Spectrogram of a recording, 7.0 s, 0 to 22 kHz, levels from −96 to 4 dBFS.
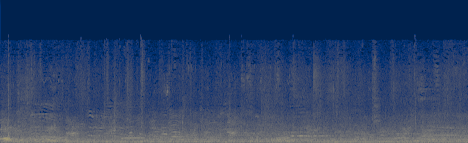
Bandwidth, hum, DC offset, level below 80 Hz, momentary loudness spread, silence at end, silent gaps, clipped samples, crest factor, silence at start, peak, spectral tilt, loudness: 16 kHz; none; under 0.1%; -72 dBFS; 3 LU; 0 s; none; under 0.1%; 18 dB; 0 s; -24 dBFS; -4.5 dB/octave; -43 LUFS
